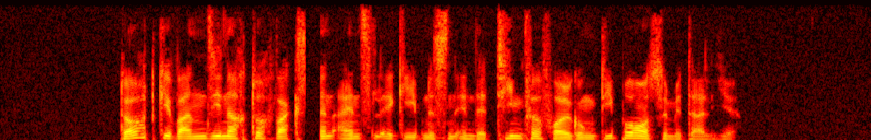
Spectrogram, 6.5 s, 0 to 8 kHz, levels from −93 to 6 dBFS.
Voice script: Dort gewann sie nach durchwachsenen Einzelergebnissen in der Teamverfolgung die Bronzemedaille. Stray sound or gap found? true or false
true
